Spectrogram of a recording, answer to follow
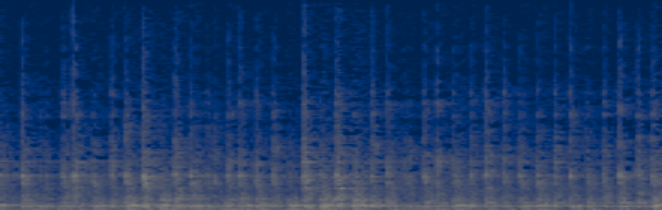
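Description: Carnatic classical music in raga Saramathi: a bamboo flute melody over a steady drone, with scattered percussion strokes.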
